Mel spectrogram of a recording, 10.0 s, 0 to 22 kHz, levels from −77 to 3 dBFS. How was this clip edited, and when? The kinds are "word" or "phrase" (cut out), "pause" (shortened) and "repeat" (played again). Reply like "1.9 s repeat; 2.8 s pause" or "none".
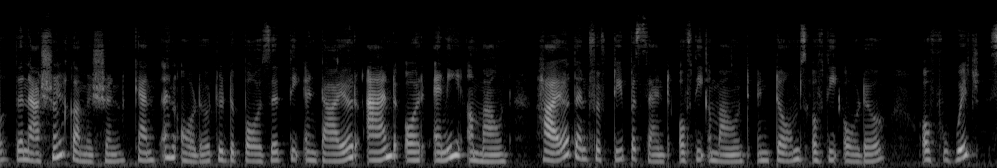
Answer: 1.6 s word; 3.6 s word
